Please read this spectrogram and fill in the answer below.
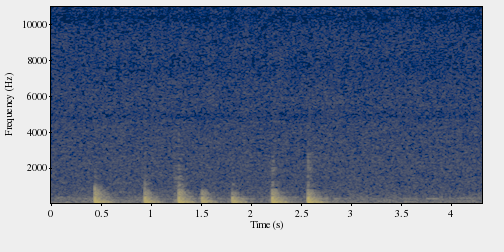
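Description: Felt-tip marker knocking against a board as letters are written, about eight short, sharp knocks in quick succession over the first three seconds.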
